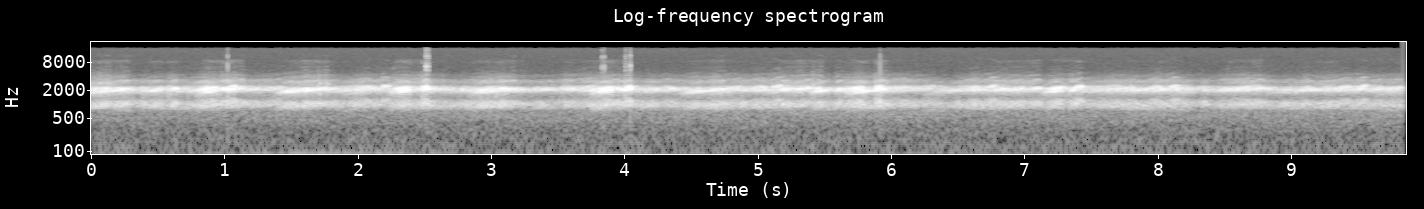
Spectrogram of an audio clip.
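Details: Croaking frogs fill a spring wetland behind a house in this live, unlooped recording. Overlapping rapid trills form a steady high drone, and a few sharp clicks sound near the start.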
